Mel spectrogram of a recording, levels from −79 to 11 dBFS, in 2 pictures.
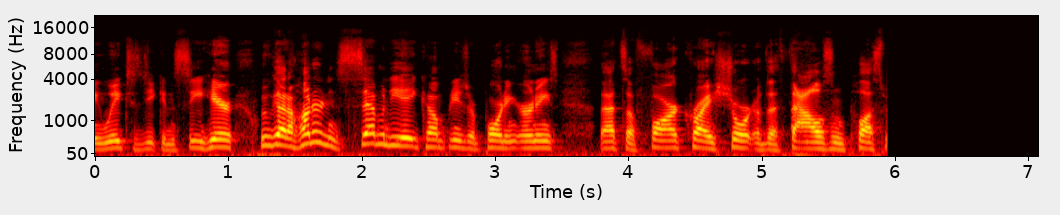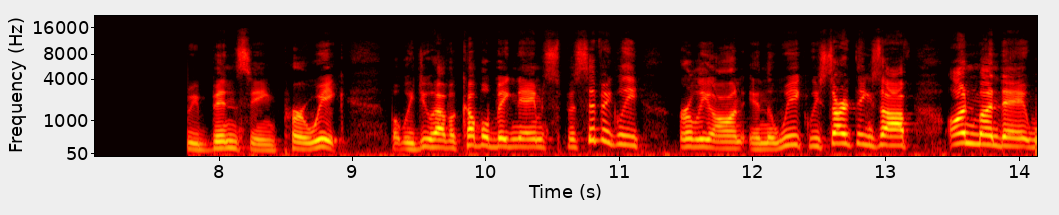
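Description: At 5.95 s the audio halts in a rebuffering stall: playback ran dry of downloaded data and waited about 1.83 s until 7.78 s. Unlike a dropout, which skips material, the sound resumes exactly where it stopped, so nothing is lost and time is only added.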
